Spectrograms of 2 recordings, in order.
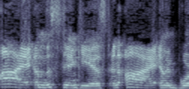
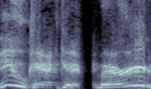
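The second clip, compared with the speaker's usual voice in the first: spooky, frightening voice; 4 dB louder than usual. A storyteller voices the stink bug calling out, in a scary voice. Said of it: "Said a scary voice".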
